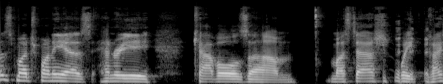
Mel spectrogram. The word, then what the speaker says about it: Cavill: Not as much money as Henry Cavill's mustache. Wait, did I say it right, Bryan, or did I say it wrong? No, Henry Cavill, You're good.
